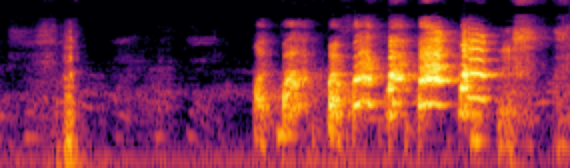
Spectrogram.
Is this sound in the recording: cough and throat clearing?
no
